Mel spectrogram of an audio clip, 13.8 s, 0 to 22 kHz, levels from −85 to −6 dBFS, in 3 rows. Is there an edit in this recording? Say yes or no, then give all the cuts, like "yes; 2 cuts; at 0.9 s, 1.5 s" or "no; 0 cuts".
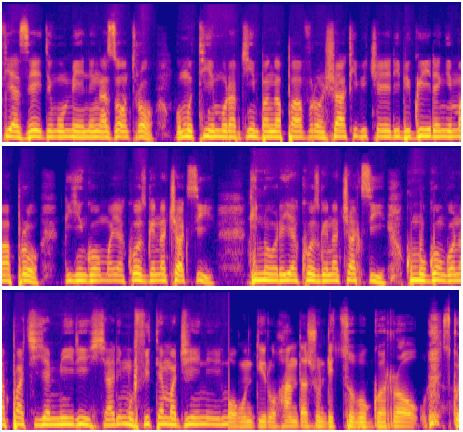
yes; 1 cut; at 11.4 s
